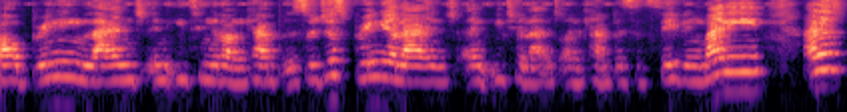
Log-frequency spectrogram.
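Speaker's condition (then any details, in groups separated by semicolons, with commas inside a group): No condition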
